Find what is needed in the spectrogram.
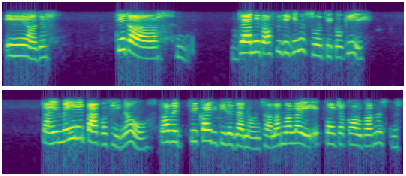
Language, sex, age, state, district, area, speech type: Nepali, female, 45-60, West Bengal, Jalpaiguri, urban, conversation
